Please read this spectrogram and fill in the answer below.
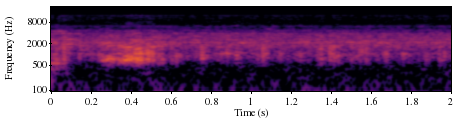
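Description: Faint crackling pops from a Backyard Brains SpikerBox amplifier's speaker: the firing of sensory neurons in a cockroach leg, each pop a nerve spike set off as a probe touches a hair on the leg.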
